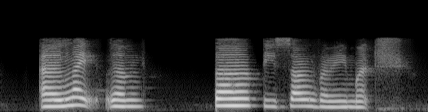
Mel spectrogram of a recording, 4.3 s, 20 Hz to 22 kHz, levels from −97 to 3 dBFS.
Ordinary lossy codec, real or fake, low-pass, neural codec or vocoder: none; fake; 5.4 kHz; codec, 16 kHz, 0.5 kbps, X-Codec, HuBERT features, trained on general audio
